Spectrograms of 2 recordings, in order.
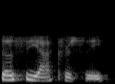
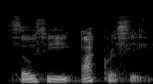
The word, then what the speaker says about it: Sociocracy: And I also need you to pronounce Sociocracy. Sociocracy. Sociocracy.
